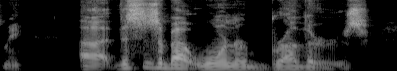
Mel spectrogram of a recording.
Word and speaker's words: Warner Bros.: It's Warner Brothers, not Bros.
